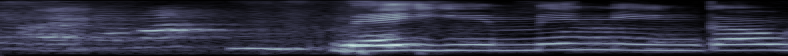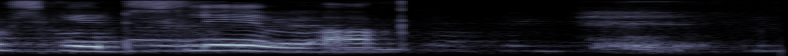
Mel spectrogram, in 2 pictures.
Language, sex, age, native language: Icelandic, male, 9, Icelandic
